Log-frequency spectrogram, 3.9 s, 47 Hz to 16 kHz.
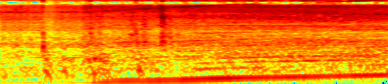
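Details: Ryde Green Waste SL757 spare garbage truck diesel under load: loud deep drone with a rough, raspy edge as it pulls; suspected exhaust leak, truck also reported slamming.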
